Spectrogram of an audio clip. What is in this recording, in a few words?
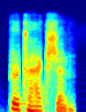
"Protraction", Indian; Dictionary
